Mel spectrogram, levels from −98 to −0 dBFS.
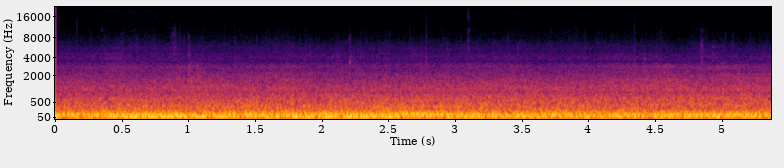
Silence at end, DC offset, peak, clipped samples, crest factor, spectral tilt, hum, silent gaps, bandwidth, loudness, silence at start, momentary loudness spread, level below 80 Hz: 0 s; under 0.1%; -8 dBFS; under 0.1%; 10 dB; -11 dB/octave; none; none; 3.4 kHz; -20 LUFS; 0 s; 3 LU; -22 dBFS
